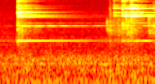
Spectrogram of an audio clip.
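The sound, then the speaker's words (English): Two bright, metallic bell strikes, made as a stage sound effect during a two-person radio-play performance, ring out loud, each leaving sustained shimmering tones that hang in the air, the second strike landing about a second after the first. “Soon it rang out loudly, and so did every bell in the house!”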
